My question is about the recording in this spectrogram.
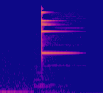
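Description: A single bright ding, like a small bell or chime struck once, a little under a second in. Its few high ringing tones fade out within about half a second.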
